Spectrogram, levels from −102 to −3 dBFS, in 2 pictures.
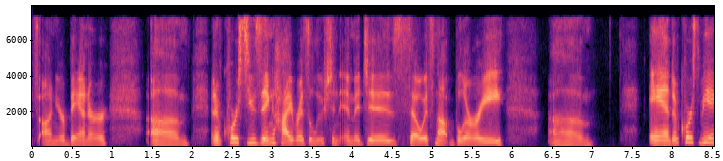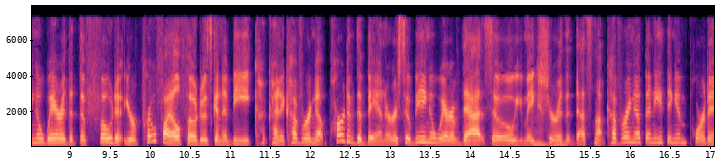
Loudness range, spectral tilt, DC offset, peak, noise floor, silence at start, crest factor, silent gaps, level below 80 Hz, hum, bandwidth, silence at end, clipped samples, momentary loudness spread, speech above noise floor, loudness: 5 LU; -3 dB/octave; under 0.1%; -2 dBFS; -50 dBFS; 0.05 s; 22 dB; none; -68 dBFS; none; 7.8 kHz; 0 s; under 0.1%; 10 LU; 28 dB; -22 LUFS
